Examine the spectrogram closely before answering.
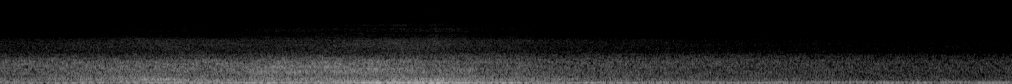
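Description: Wind gusts through tree leaves outdoors, rising and then easing off.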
